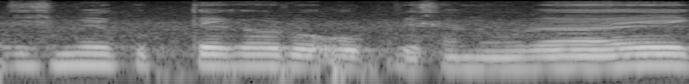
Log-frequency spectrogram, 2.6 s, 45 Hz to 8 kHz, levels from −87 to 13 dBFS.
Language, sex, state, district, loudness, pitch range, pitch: Hindi, male, Uttar Pradesh, Shamli, -16 LUFS, 120-145 Hz, 135 Hz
